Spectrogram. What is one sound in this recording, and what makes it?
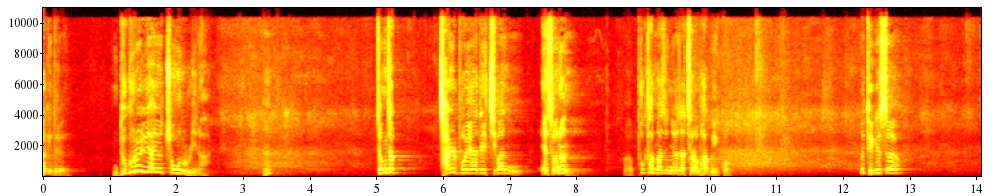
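A middle-aged man speaks calmly and firmly through a microphone in a reverberant hall.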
